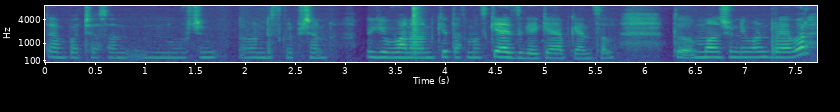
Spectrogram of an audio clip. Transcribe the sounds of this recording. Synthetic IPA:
t̪ɐmpɐt͡ʃʰɐsanut͡ʃʰinɖiskɾipʃɐn | jiʋɐnaːnkit̪ɐt̪ʰmɐnskʲaːziɡɐjkʲɛːbkʲɛːnsɐlt̪ɨmãt͡ʃʰuniʋɐnɖɾaːʋɐɾ

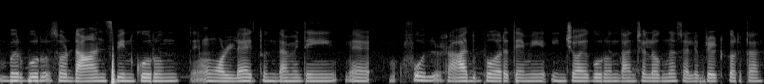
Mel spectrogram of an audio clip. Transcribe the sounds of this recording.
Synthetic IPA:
bəɾbuːɾsɔɖãnsbiːnkəɾuːnt̪ɛ̰ɔɭɖaɦjet̪uːnt̪ãmiːt̪ɛ̃ĩmɛ̃fulɾad̪bʱəɾt̪ɛ̃miiɲd͡ʑɔjkəɾuːnt̪ãɲt͡ɕaləɡnəselebɾeʈkəɾt̪at̪

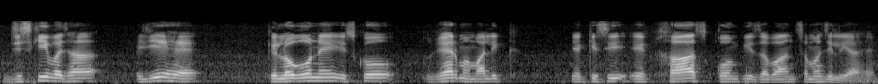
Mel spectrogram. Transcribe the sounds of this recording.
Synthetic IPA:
d͡ʒɪskiʋɐd͡ʒʱa | jeɦɛ | keloːɡõneɪsko | ɣɛːɾmɐmaːlɪk | jakɪsieːkxaːsqɔːmkizɐbaːnsɐməd͡ʒʱlijaɦɛː

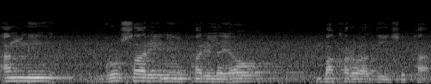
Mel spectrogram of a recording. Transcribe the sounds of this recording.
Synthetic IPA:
aŋni | ɡɾosaɾinepʰaɾilajaw | bakʰʌɾwad̪isupʰa̰

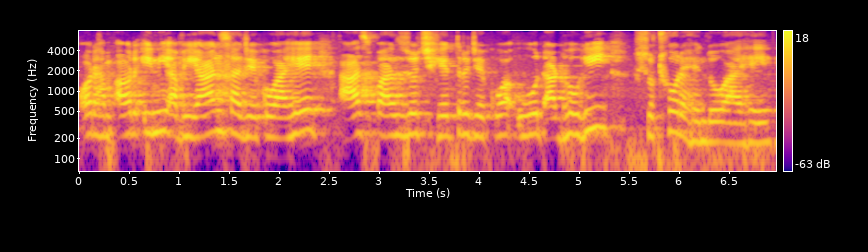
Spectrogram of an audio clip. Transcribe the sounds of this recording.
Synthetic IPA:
ɔːɾɦɐmɔːɾɪniɐbʱijaːnsãd͡ʒeːkoaːɦea̰ːspaːsd͡ʒokt͡ʃʃʰeːt̪ɾəd͡ʒeːkoaʔuːɗaːɽʱoɦi | ʃʊʈʰoɾɐɦẽnd̪oaːɦeː

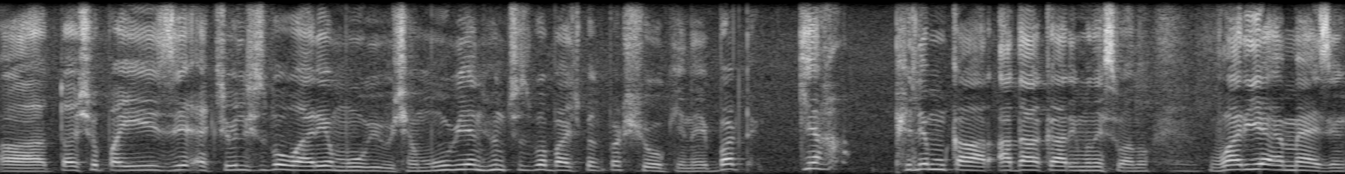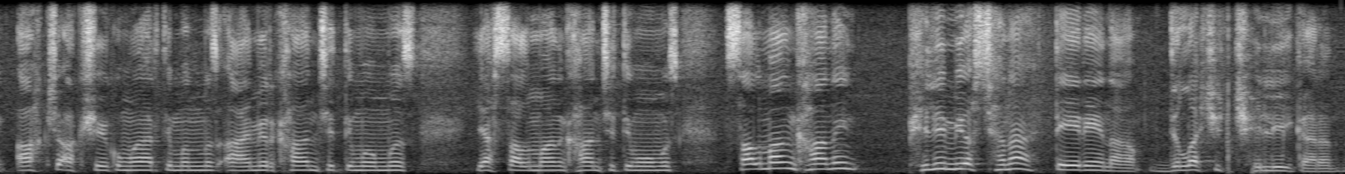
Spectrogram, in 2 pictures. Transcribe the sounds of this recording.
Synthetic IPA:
aːt̪ɐt͡ʃʰupɐiziɐkt͡ʃuʋɐlʲiʃʰizbɐʋaːɾijamuːʋiːʋut͡ʃʰɐmuːʋijɐnɦʲunt͡ʃʰizbɐbɐt͡ʃpɐnpɐʈʰʃoːkinɐjbɐʈ | kʲjaɦ | pʰilimkaːɾɐd̪aːkaːɾimɐnɐsʋɐːnuʋaːɾijaɐmɛːziŋɡɐkt͡ʃʰiɐkʰʃʰeːkumaːɾt̪imɐnmɨzaːmiɾkʰaːnt͡ʃʰit̪imɐmɨsjasɐlmaːnkʰaːnt͡ʃʰit̪imɐmɨssɐlmaːnkʰaːnɐnʲ | pʰilimjost͡ʃʰɐnat̪eːɾeːnaːmd̪ilɐt͡ʃʰit͡ʃʰiliːkɐɾɐn

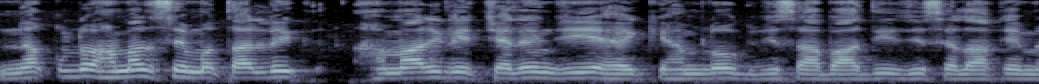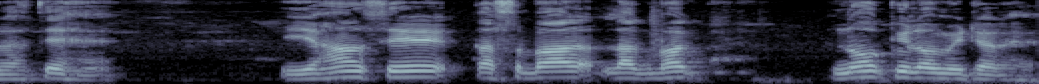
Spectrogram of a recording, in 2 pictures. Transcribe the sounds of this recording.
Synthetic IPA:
nɐqloɦɐməlsemʊt̪aːlːɪqhɐmaːɾeliet͡ʃɛːlẽnd͡ʒjeɦɛkiɦɐmloːɡd͡ʒɪsaːbaːd̪id͡ʒɪsɪlaːqemẽɾɐɦt̪eɦɛ̰̃ | jɐɦãseqɐsbalɐɡbʱəɡ̚ | nɔːkɪloːmiːʈəɾɦɛ̰ː

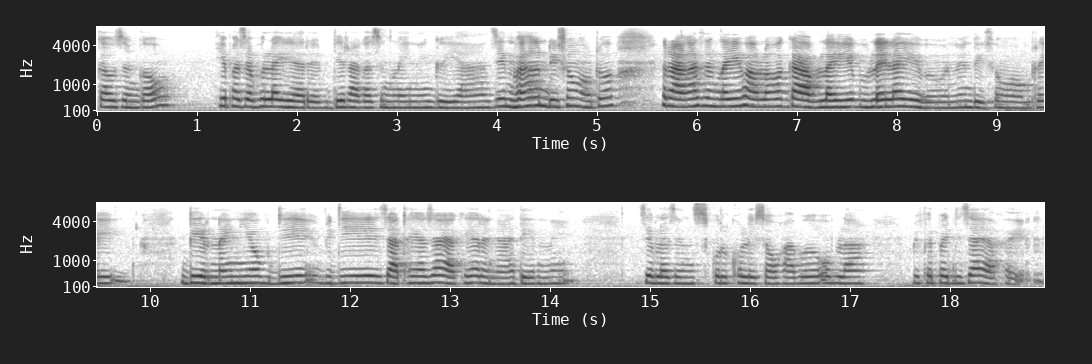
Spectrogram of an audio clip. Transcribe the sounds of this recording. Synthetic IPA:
ɡawzɯŋɡaw | hepʰazabʰɯlajaɾɯbidiɾaɡazɯŋlajniɡɯjazenbandɯjsɔŋawdɔ | ɾaɡazɯŋlajipʰablabaɡablajɯbblajlajɯbɯmanɯndɯjsɔŋawmɾaj | deɾnajnijawbidibidizatʰajazajakʰɯjaɾɯnadeɾnaj | zeblazenskulkʰolezawɦabɯɔbla | bipʰɯt̚bajdizajakʰɯj

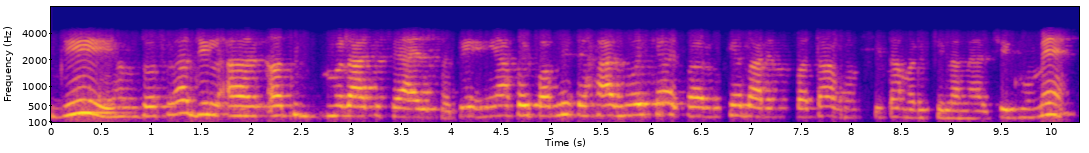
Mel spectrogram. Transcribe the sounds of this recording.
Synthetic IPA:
d͡ʒiɦəmd̪osɾad͡ʒilət̪imɾad͡ʒseajlsəkɛɦijãkoipədnid̪eɦaɾɦojt͡ʃʰɛpəɾukebaɾemebət̪aɡʱumsit̪aməɾet͡ʃilameat͡ʃʰiɡʱume

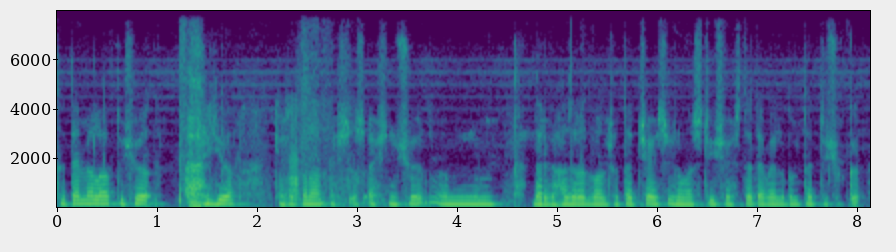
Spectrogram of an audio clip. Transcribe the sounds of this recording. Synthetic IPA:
t̪ɨt̪ɐmʲɐlaːft̪ut͡ʃʰujikʲɐʃit̪mɐnaːnɐʃɨsɐ̰ʃnit͡ʃʰu | d̪ɐɾɡɐɦɐzɾɐt̪ʋɐːlt͡ʃʰut̪ɐt̪t͡ʃʰɐːsjuniʋɐɾsi̥ʈiːt͡ʃʰɐst̪ɐt̪ʲɐʋeːlɐbɨlt̪ɐt̪ʲːit͡ʃʰukɨ̰

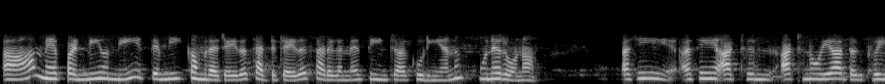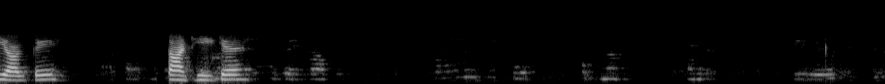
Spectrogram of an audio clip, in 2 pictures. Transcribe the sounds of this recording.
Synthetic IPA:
ãːmɛ̃ːpəɽniːɦõnd̪iːt̪eːmĩːkəmɾaːt͡ʃaːiːd̪aːsɛʈt͡ʃaːiːd̪aːsaːɽekənːɛ̃ːt̪iːnt͡ʃaːɾkʊɽɪjãːnaʊnẽːɾoːnãː | əsĩːəsĩːəʈʰəʈʰnõːjaːɾt̪əkt̪ʰoːiːaːkt̪eː | t̪ãːʈʰiːkɛː

